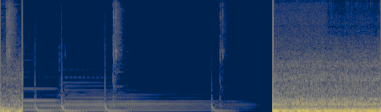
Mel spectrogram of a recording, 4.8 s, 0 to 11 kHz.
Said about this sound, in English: I hope that you can hear me okay over my car. My car's kind of loud, and I'm going 55 now.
